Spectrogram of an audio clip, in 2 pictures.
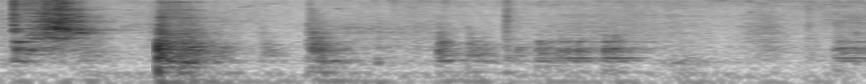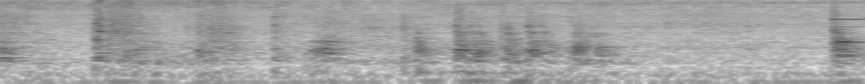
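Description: A flatbread sizzles softly on a hot griddle.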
